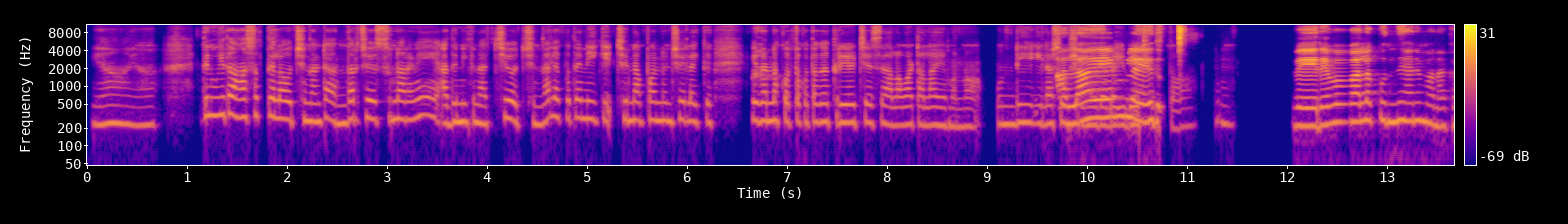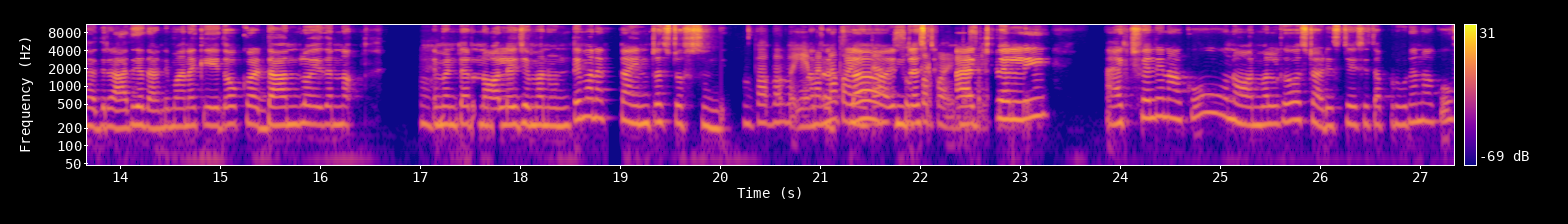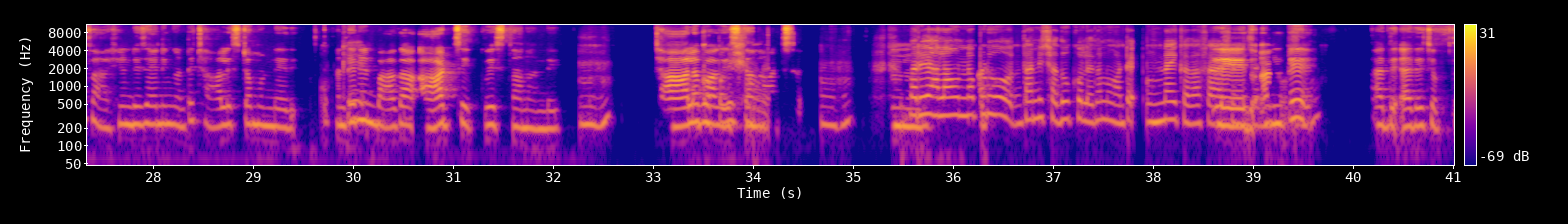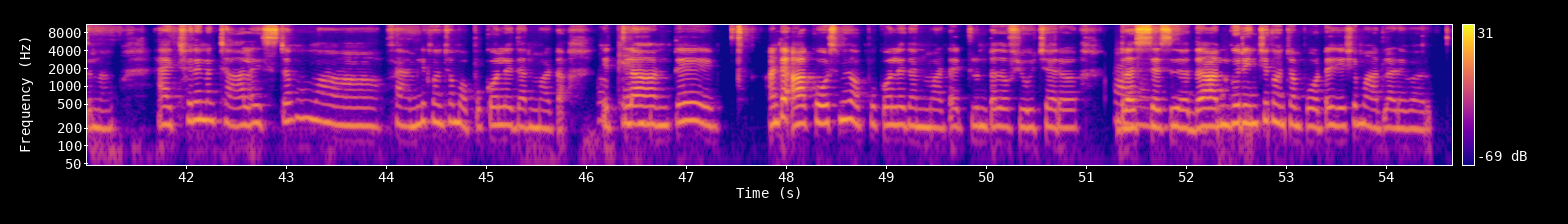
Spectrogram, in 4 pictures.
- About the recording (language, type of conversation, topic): Telugu, podcast, సోషియల్ మీడియా వాడుతున్నప్పుడు మరింత జాగ్రత్తగా, అవగాహనతో ఎలా ఉండాలి?
- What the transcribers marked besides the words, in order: in English: "లైక్"; in English: "క్రియేట్"; in English: "సోషల్ మీడియాలో"; other background noise; in English: "నాలెజ్"; in English: "ఇంట్రెస్ట్"; in English: "ఇంట్రెస్ట్ యాక్చువల్లీ, యాక్చువల్లీ"; in English: "సూపర్"; in English: "నార్మల్‌గా స్టడీస్"; in English: "ఫ్యాషన్ డిజైనింగ్"; tapping; in English: "ఆర్ట్స్"; in English: "ఆర్ట్స్"; in English: "ఫ్యాషన్ డిజైనింగ్"; in English: "యాక్చువల్లి"; in English: "ఫ్యామిలీ"; lip smack; in English: "కోర్స్"; in English: "డ్రెసెస్"; in English: "పోట్రే"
